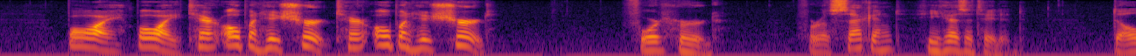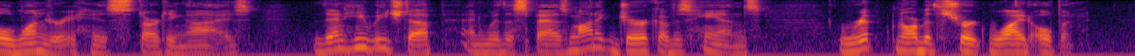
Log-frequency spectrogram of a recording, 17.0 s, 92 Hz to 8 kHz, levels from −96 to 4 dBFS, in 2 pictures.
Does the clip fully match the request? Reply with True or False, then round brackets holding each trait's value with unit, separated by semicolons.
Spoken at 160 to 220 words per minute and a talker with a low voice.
False (140 wpm; 130 Hz)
